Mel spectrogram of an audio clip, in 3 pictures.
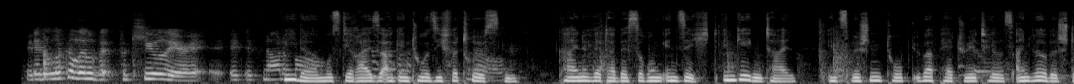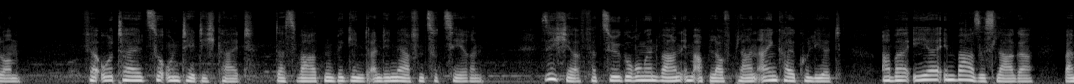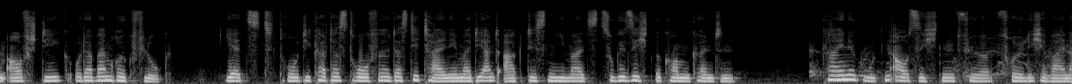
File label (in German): doku exped politik voice over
